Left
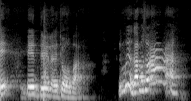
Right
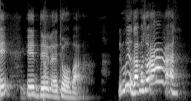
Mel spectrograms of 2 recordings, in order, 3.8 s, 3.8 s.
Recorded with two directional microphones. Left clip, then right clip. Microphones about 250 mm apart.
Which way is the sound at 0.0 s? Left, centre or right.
Right.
